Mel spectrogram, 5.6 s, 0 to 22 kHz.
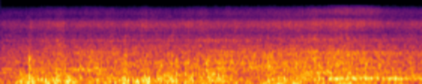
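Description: Three-coach Class 185 diesel multiple unit passing close by: a steady rumble of wheels on the rails mixed with its underfloor diesel engines running. A low steady engine hum comes through more plainly near the end as the rear coach goes past.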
